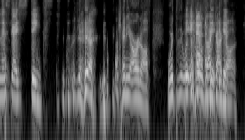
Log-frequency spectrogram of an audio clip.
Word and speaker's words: Aronoff: And for the record, just to dump on John Mellencamp a little bit more, Kenny Aronoff, you were saying the name wrong, so I didn't know who the fuck you were talking about.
